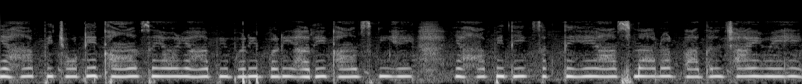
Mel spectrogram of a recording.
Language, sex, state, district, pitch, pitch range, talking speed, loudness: Hindi, female, Odisha, Khordha, 370 Hz, 365-375 Hz, 185 wpm, -15 LUFS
